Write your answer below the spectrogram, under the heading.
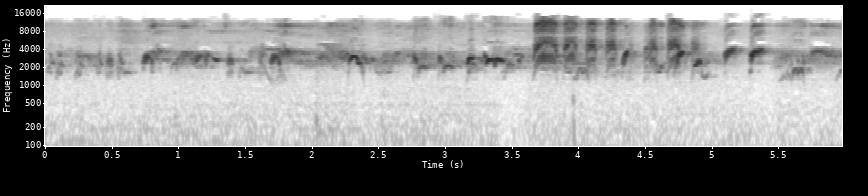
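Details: Caged-sounding red-whiskered bulbul pouring out rapid, lively whistled and chirping phrases, warbling continuously with bright accented notes.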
